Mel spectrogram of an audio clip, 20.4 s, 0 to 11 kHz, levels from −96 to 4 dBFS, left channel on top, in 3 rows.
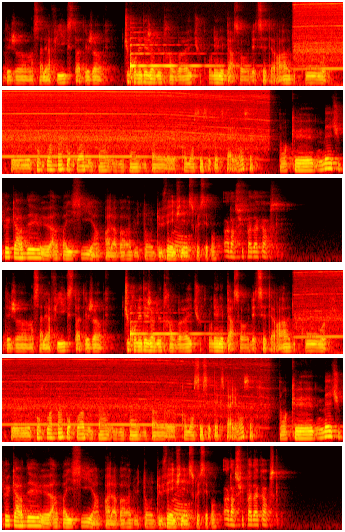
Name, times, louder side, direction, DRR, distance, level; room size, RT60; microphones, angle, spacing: voice 1, 0.0-2.0 2.4-6.7 7.0-12.0 12.3-17.9, right 1 dB, 20° right, 6 dB, 0.6 m, -32 dB
Piano, 2.5-5.6 5.9-6.4, left 5 dB, 75° left, 0.8 m, -34 dB
sound 1, 5.8-12.2, left 4 dB, 35° left, 0.5 m, -38 dB
voice 2, 16.7-17.4 18.1-19.2, right 3 dB, 75° right, 8 dB, 1.1 m, -37 dB
15.0 x 8.4 x 7.1 m, 0.80 s
head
